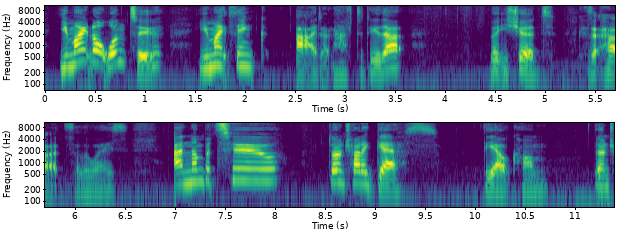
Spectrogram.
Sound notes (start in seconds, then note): none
